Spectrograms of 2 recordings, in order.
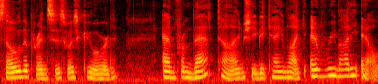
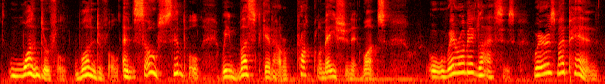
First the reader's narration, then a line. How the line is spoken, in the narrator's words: the prime minister rushed about the room exclaiming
